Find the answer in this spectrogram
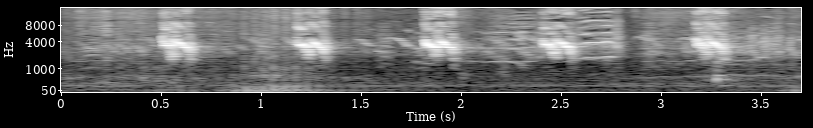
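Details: Kept budgerigars from a breeding colony, five sharp, high chirps spaced roughly two-thirds of a second apart, each a short buzzy burst, with quiet room noise between them.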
